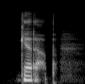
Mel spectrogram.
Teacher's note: The T sounds a bit like a D in American English or a crisp T in British English.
